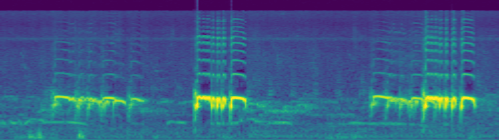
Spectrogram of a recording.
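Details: Zebra dove, a local bird singing often, for coaxing other doves to sing: soft rolling coos, then two strong bursts of staccato trilled notes, each trailing into purring coos.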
